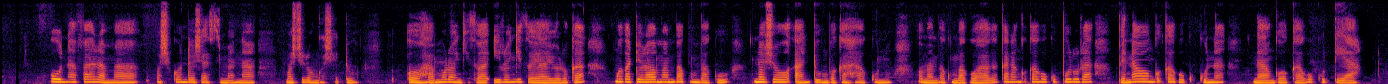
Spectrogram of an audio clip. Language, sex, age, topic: Oshiwambo, female, 18-24, agriculture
